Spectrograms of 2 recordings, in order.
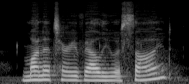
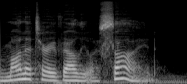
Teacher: at the beginning we can have a low rise or a fall rise.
